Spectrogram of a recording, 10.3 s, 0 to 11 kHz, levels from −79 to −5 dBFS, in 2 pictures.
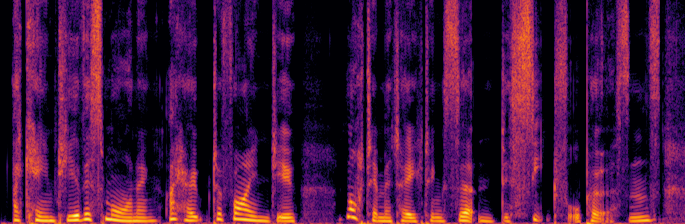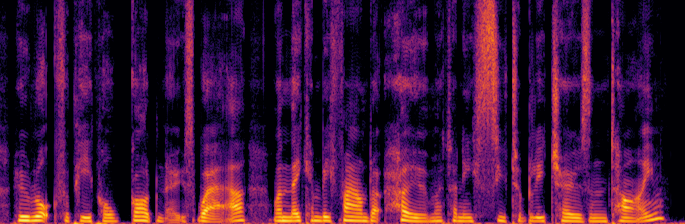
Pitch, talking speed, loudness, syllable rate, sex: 185 Hz, 205 wpm, -19 LUFS, 5.6 syllables/s, female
